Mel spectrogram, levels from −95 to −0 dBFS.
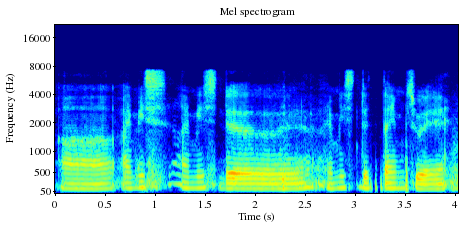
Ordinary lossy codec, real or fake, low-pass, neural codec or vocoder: none; fake; 7.2 kHz; codec, 16 kHz, 16 kbps, FreqCodec, smaller model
